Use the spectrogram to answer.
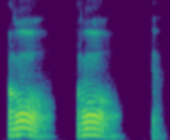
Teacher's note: ro maksimal dua ya getarannya itu maksimal dua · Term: takrir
